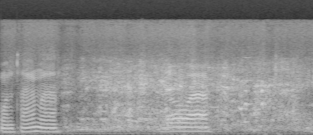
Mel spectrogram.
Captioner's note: audience laughter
